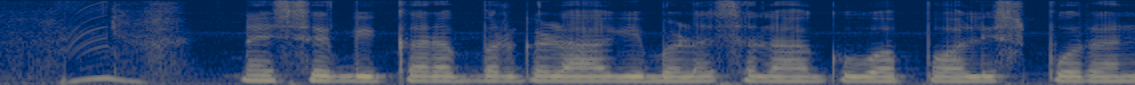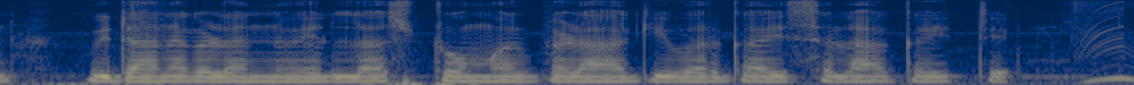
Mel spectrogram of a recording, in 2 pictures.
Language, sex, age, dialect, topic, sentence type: Kannada, male, 18-24, Mysore Kannada, agriculture, statement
